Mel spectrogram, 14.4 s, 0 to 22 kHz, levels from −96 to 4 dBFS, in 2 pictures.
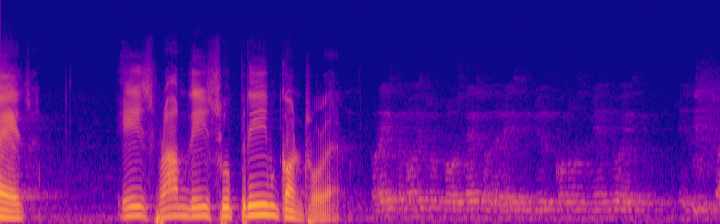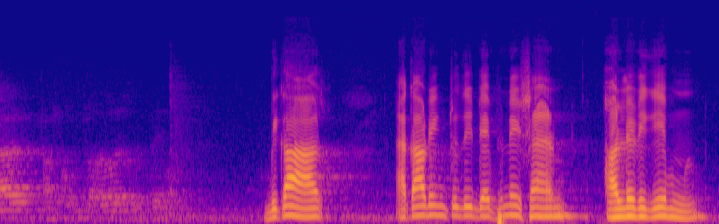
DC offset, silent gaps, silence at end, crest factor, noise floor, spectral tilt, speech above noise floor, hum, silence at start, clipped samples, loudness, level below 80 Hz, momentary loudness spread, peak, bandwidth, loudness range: under 0.1%; none; 0.1 s; 20 dB; -56 dBFS; -8.5 dB/octave; 34 dB; none; 0 s; under 0.1%; -23 LUFS; -44 dBFS; 25 LU; -6 dBFS; 6.8 kHz; 21 LU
